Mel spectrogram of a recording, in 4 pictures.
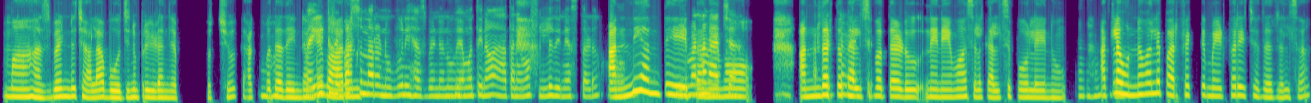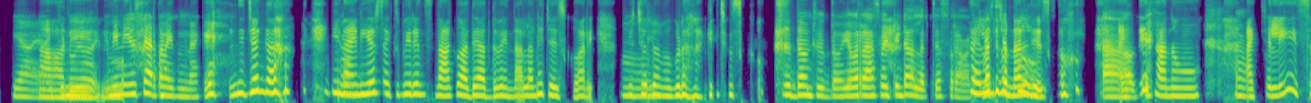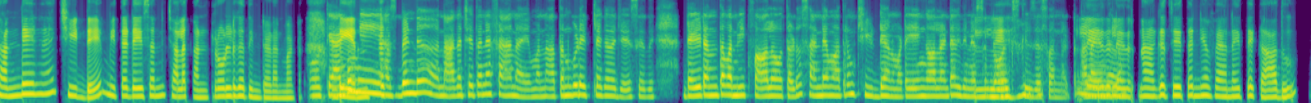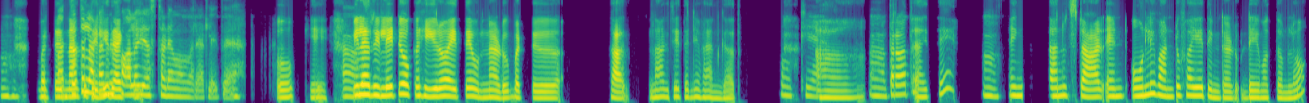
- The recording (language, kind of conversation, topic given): Telugu, podcast, మీ ఇంట్లో రోజూ భోజనం చేసే అలవాటు ఎలా ఉంటుంది?
- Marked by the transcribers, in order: in English: "హస్బెండ్"; in English: "క్వైట్ రివర్స్"; in English: "హస్బెండ్"; chuckle; in English: "ఫుల్"; in English: "పర్ఫెక్ట్ మ్యాచ్"; unintelligible speech; in English: "పర్ఫెక్ట్ మేడ్ ఫర్ ఈచ్ అదర్"; other background noise; chuckle; in English: "నైన్ ఇయర్స్ ఎక్స్‌పీరియన్స్"; chuckle; in English: "ఫ్యూచర్‌లో"; laughing while speaking: "నువ్వు గూడా అలాగే చూసుకో"; in English: "సైలెంట్‌గా"; chuckle; in English: "యాక్చువల్లీ"; chuckle; in English: "చీట్ డే"; in English: "కంట్రోల్డ్‌గా"; in English: "హస్బెండ్"; in English: "డైట్"; in English: "వన్ వీక్ ఫాలో"; in English: "సండే"; in English: "చీట్ డే"; in English: "నో ఎక్స్‌క్యూజెస్"; in English: "బట్"; in English: "యాక్చువల్లీ"; in English: "ఫాలో"; in English: "రిలేటివ్"; in English: "బట్"; in English: "ఫ్యాన్"; in English: "స్టార్ట్ ఎండ్ ఓన్లీ వన్ టు ఫైవే"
